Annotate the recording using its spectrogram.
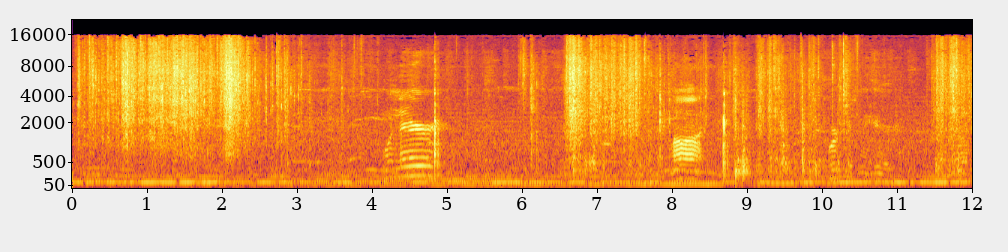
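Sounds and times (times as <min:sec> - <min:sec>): packing paper rustling: 0:00.0 - 0:03.2, 0:11.5 - 0:12.0.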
